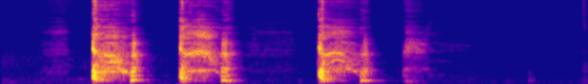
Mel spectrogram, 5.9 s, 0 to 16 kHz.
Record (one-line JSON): {"three_cough_length": "5.9 s", "three_cough_amplitude": 32768, "three_cough_signal_mean_std_ratio": 0.34, "survey_phase": "beta (2021-08-13 to 2022-03-07)", "age": "65+", "gender": "Male", "wearing_mask": "No", "symptom_cough_any": true, "smoker_status": "Current smoker (11 or more cigarettes per day)", "respiratory_condition_asthma": false, "respiratory_condition_other": false, "recruitment_source": "REACT", "submission_delay": "6 days", "covid_test_result": "Negative", "covid_test_method": "RT-qPCR", "influenza_a_test_result": "Negative", "influenza_b_test_result": "Negative"}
